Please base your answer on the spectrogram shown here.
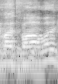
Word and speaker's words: Latvala: Did I pronounce his? Did I get that right? Yeah, Yeah, Latvala.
